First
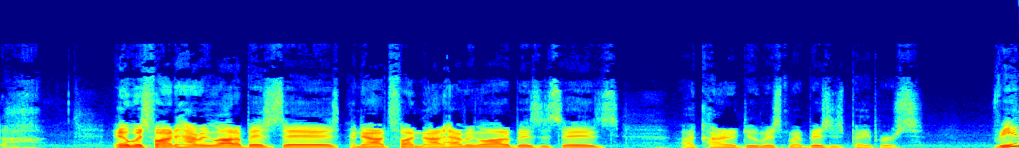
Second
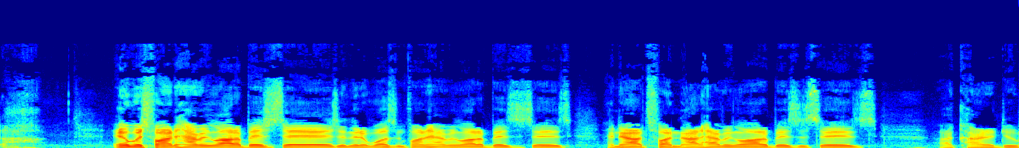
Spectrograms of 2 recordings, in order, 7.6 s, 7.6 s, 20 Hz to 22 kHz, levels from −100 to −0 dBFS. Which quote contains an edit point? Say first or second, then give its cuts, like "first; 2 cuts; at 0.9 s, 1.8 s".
first; 1 cut; at 2.5 s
